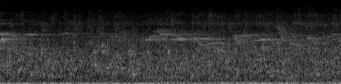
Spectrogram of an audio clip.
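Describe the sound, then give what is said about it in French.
A small stream flows through a forest, giving a steady, even rush of trickling water that holds at one level throughout with no clear breaks. “Une légère pente m'a permis de regagner ce petit cours d'eau.”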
